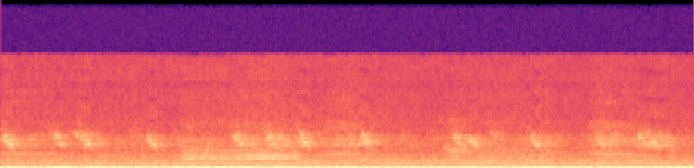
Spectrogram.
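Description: Birds chirping in the background, short high chirps every half second or so, with one longer held note about two seconds in. A steady low rumble runs underneath.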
